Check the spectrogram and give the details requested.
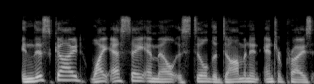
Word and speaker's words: SAML: Today we're unpacking SAML Security Assertion Markup Language, pronounced SAML.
